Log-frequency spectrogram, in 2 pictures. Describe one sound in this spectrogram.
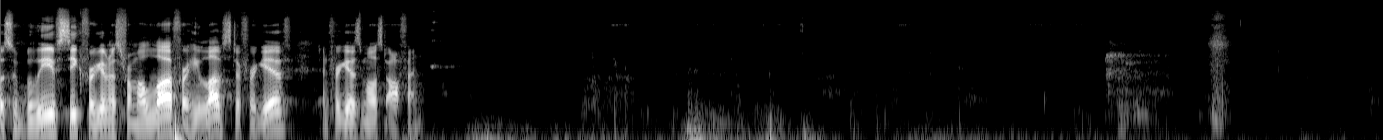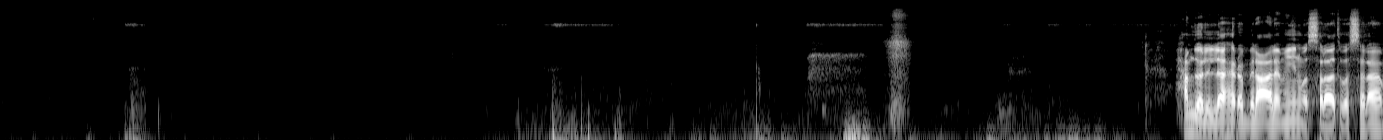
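A middle-aged man speaks calmly into a microphone, with long pauses.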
